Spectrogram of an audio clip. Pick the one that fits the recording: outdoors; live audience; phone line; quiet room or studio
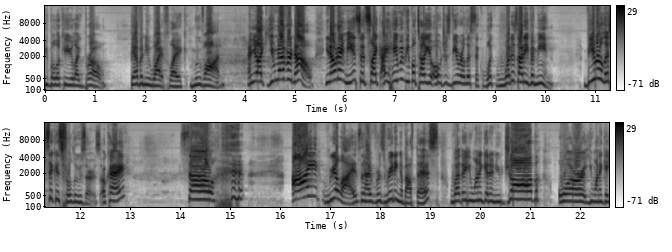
live audience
